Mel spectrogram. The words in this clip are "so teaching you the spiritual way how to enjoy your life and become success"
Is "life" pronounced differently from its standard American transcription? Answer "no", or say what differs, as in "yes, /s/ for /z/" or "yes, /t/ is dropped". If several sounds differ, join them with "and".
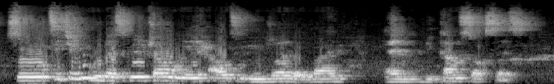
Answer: no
